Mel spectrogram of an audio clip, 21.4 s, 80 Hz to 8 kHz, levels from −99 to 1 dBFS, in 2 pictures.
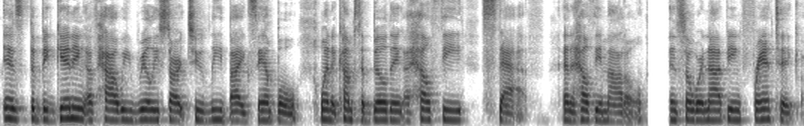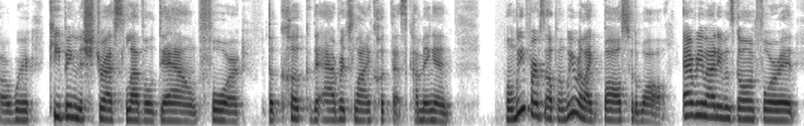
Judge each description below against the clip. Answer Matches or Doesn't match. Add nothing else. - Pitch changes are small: Matches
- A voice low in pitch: Doesn't match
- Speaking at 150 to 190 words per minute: Matches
